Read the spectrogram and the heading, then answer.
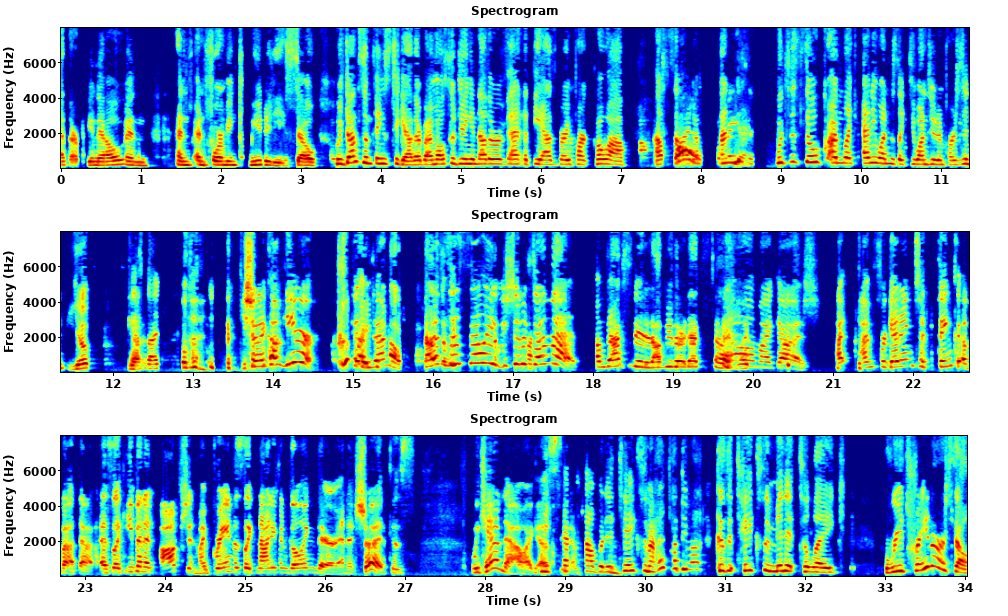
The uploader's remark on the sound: Over IG Live.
